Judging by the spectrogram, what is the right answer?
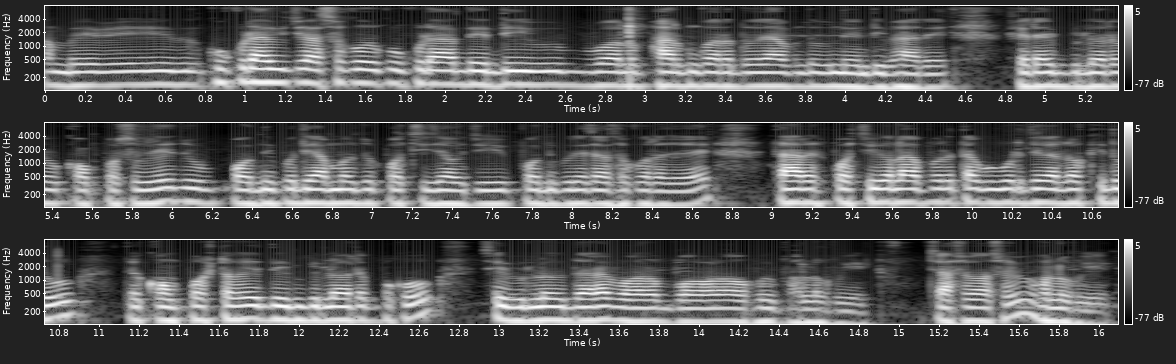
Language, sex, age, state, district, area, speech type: Odia, male, 30-45, Odisha, Kendujhar, urban, spontaneous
